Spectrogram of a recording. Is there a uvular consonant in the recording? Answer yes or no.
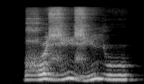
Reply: yes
